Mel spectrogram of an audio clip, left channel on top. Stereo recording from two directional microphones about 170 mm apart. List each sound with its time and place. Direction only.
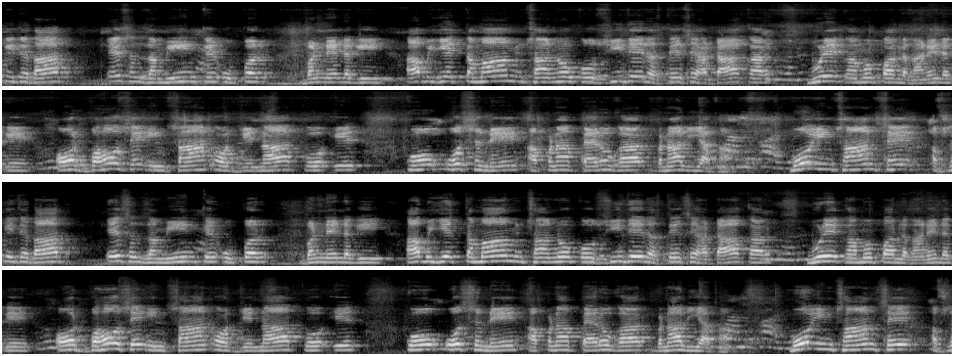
1.0 s a man's voice: 30° right (ahead or behind)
